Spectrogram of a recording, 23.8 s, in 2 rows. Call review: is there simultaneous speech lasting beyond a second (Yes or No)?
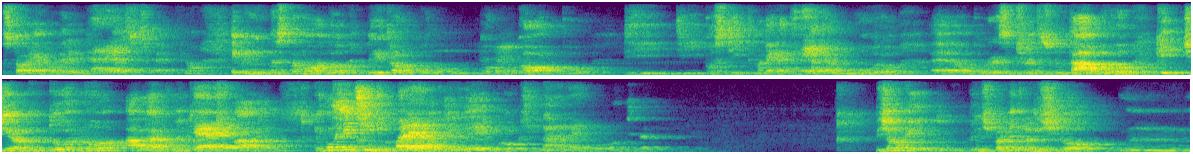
Yes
